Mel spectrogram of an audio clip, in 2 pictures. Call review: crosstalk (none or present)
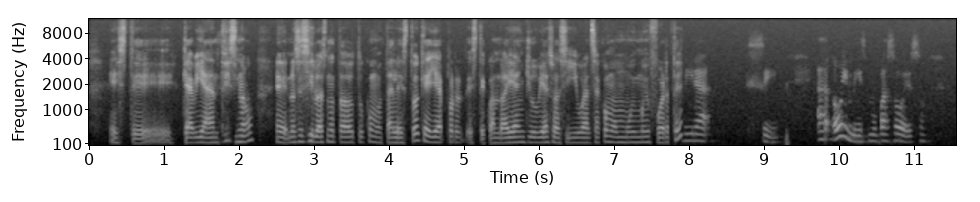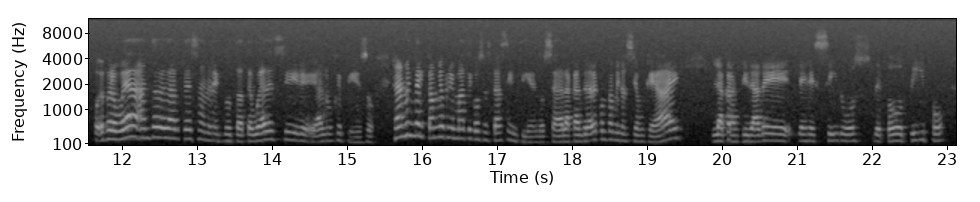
none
